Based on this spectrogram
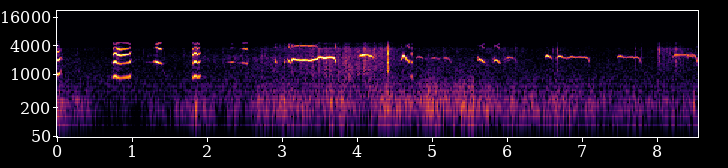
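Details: Female white-tailed eagle at her nest in Saunja, Estonia, calling her mate before he arrives to take over nesting, 15 March 2013, 16:45. A few harsh harmonic yelps, then a series of thin wavering, rising-falling calls over a low rumble of wind.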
